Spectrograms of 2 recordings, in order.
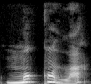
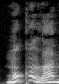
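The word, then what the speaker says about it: mọ́kànlá: Okay, 11 in Yoruba is mokonla. Mokonla. Mokonla means one more than 10.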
